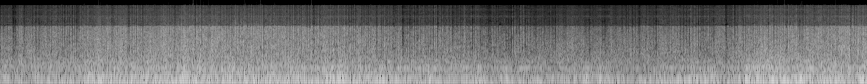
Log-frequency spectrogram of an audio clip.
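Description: Steel looping roller coaster train running along its track at speed, with heavy wind rush buffeting the microphone. Loud throughout, easing slightly about seven seconds in.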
